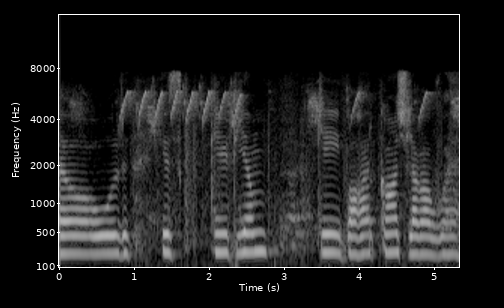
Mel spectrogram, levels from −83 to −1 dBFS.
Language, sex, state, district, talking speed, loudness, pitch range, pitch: Hindi, female, Bihar, East Champaran, 100 wpm, -32 LUFS, 220-240 Hz, 225 Hz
